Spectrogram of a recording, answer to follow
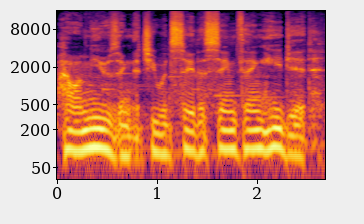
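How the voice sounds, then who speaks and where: Over music in the background, a man uses a put-on character voice with a very deep, low pitch, fairly even intonation and a fairly quick pace. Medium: video game. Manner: cold, aloof.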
